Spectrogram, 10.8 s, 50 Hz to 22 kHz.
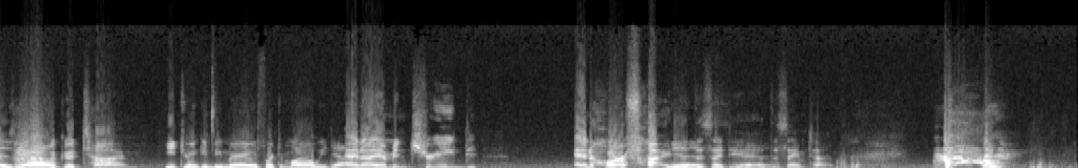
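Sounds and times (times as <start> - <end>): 
speech: 0.0 - 4.9, 5.8 - 8.8
faint breathy sounds: 8.5 - 9.2
loud rasping cough from a speaker with a dry throat: 9.4 - 10.3.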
